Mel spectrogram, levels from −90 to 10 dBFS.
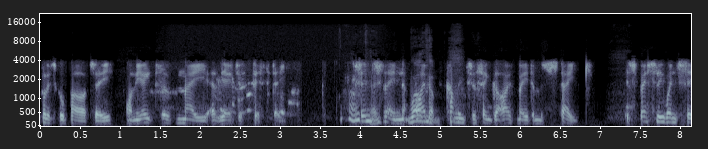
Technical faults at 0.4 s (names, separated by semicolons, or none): none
